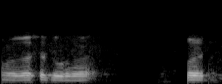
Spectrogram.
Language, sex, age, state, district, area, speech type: Tamil, male, 30-45, Tamil Nadu, Ariyalur, rural, conversation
